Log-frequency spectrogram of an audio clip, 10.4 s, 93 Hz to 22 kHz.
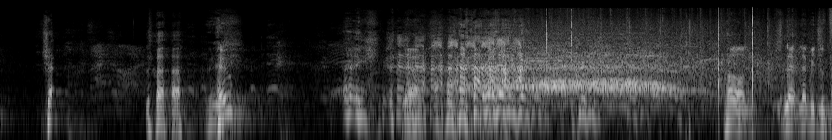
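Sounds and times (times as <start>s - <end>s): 
speech: 0.6s - 0.9s, 1.8s - 3.2s, 4.3s - 7.6s, 9.0s - 10.3s
people laughing: 1.8s - 8.2s
crowd cheering at a prize-giving event: 4.9s - 10.3s
people clapping: 5.2s - 10.3s.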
